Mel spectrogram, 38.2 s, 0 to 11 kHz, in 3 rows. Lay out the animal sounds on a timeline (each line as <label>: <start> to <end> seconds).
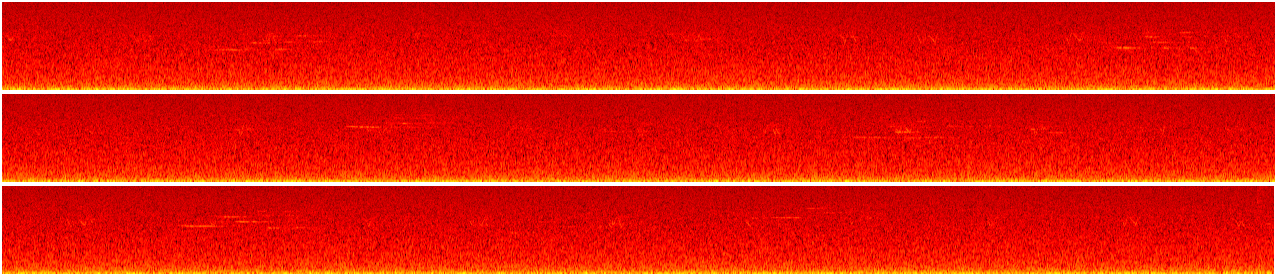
Red-eyed Vireo (Vireo olivaceus): 0.0 to 38.2 seconds
Hermit Thrush (Catharus guttatus): 1.7 to 3.5 seconds
Hermit Thrush (Catharus guttatus): 10.8 to 12.6 seconds
Hermit Thrush (Catharus guttatus): 15.9 to 17.5 seconds
Hermit Thrush (Catharus guttatus): 21.1 to 22.4 seconds
Hermit Thrush (Catharus guttatus): 27.1 to 28.6 seconds
Hermit Thrush (Catharus guttatus): 32.7 to 34.3 seconds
